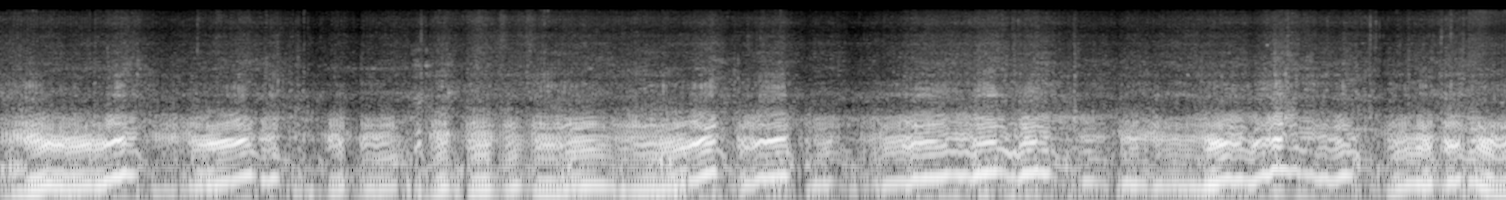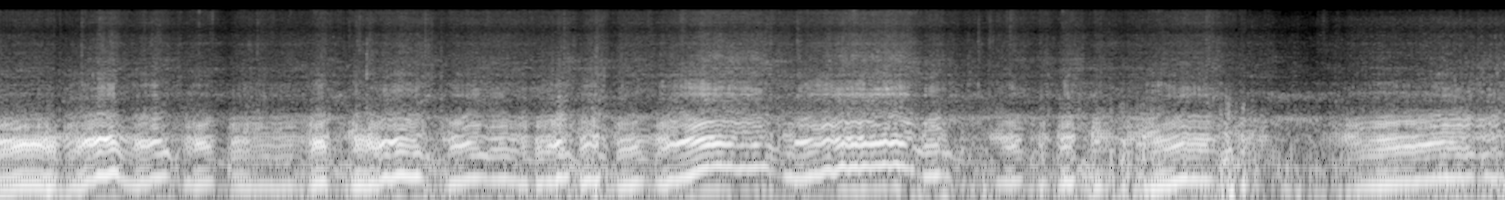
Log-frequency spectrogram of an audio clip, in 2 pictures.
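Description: Dirt bike engine revving up and down as the rider opens and closes the throttle, its pitch rising and falling every second or two.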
